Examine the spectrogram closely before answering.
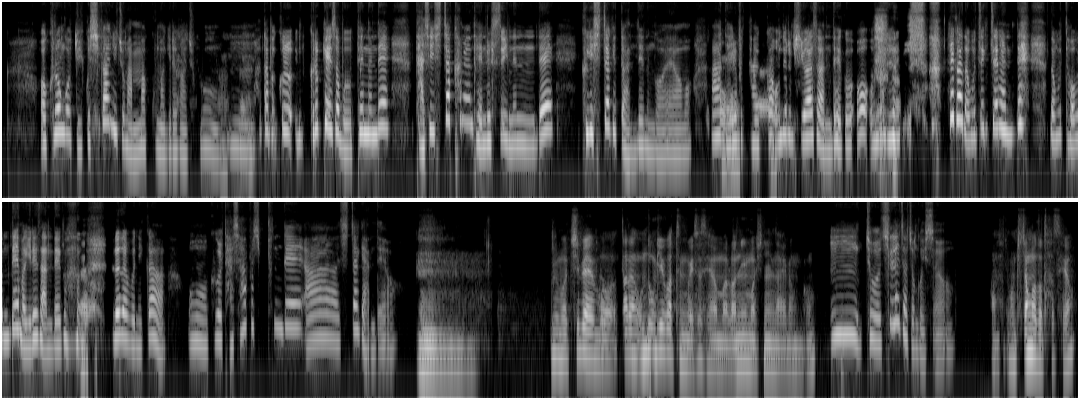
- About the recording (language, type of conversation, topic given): Korean, unstructured, 좋아하는 아침 루틴이 있나요?
- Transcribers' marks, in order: distorted speech; other background noise; laughing while speaking: "되고"; laughing while speaking: "스너"; laughing while speaking: "오늘은"; laugh; laughing while speaking: "쨍쨍한데?"; laughing while speaking: "되고"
